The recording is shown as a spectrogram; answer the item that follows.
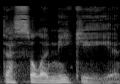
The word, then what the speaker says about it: Thessaloniki: I still remember my pastor, he was a missionary evangelist, and talking about Thessaloniki, and that's how it's pronounced now, I guess, in riding the massive Ferris wheel with the missionary over there in Thessaloniki.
